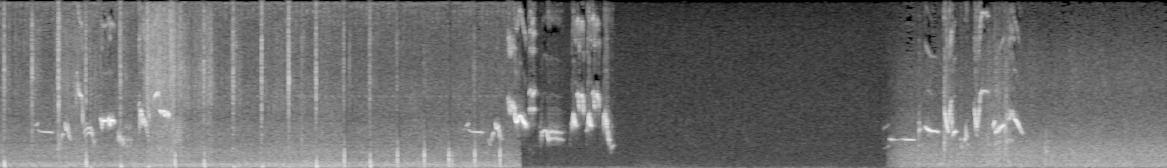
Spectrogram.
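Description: Small birds chirping in short, sliding calls over a run of sharp clicks. The sound cuts out almost completely for about three and a half seconds in the middle, then the chirping comes back.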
